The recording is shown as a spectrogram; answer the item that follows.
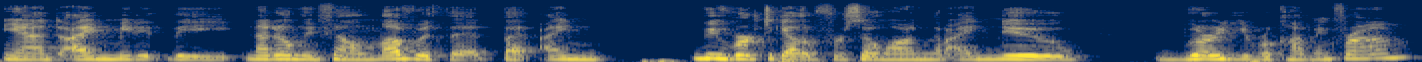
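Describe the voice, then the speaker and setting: Low-voiced woman chatting on a podcast. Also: steady tone, fairly quick. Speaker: podcast co-host, writer and performer. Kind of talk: casual behind-the-scenes podcast chat.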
